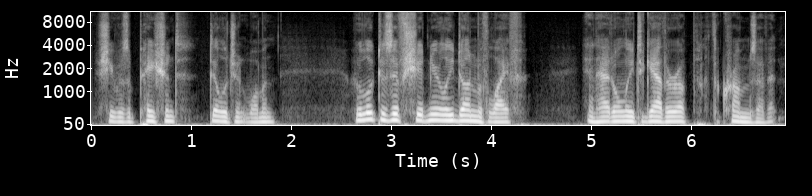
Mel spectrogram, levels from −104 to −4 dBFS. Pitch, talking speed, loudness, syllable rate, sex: 140 Hz, 225 wpm, -16 LUFS, 6.5 syllables/s, male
